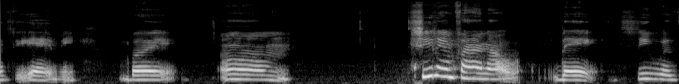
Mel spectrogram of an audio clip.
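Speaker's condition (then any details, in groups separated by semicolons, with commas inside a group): Cerebral palsy; caused by birth stroke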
